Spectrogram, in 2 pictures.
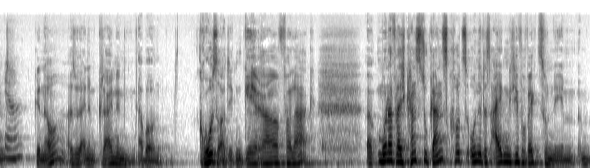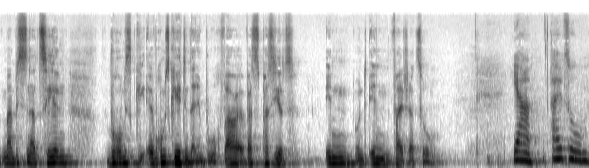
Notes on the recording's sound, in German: Mitschnitt einer Veranstaltung. In der LiteraturEtage der Literarischen Gesellschaft Thüringen in Weimar.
